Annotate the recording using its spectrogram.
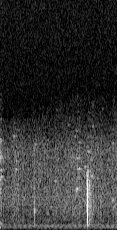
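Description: Near silence: a faint steady hum, broken by two faint clicks about a second apart.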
